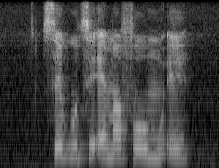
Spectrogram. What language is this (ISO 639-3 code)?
ssw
